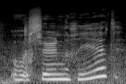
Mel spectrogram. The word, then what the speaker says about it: Schönried: I realized I was going to miss out or shun I think with the e actually pronounced.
